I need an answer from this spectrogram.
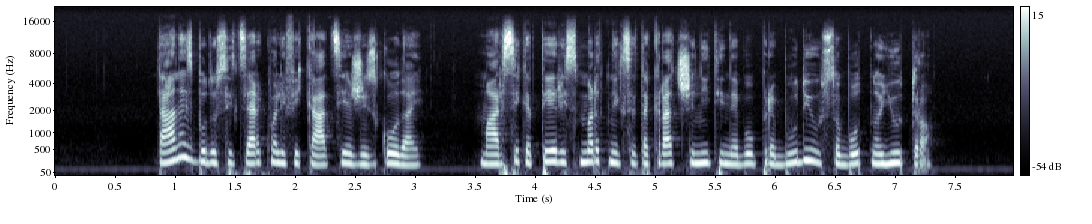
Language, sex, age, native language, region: Slovenian, female, 18-29, Slovenian, Gorenjska region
